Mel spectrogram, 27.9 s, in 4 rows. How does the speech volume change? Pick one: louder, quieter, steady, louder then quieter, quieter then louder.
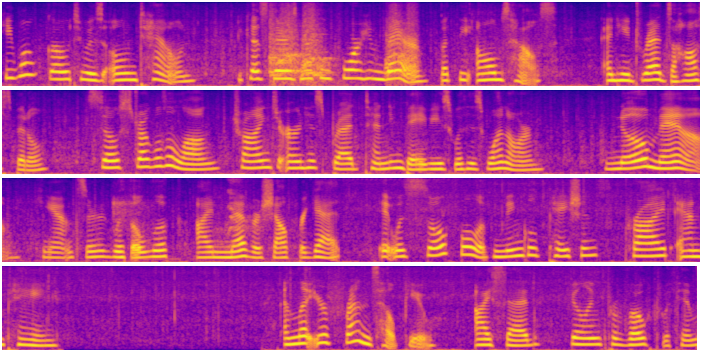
steady.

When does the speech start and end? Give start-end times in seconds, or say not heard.
0.0-12.4, 13.0-21.5, 23.7-27.8.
